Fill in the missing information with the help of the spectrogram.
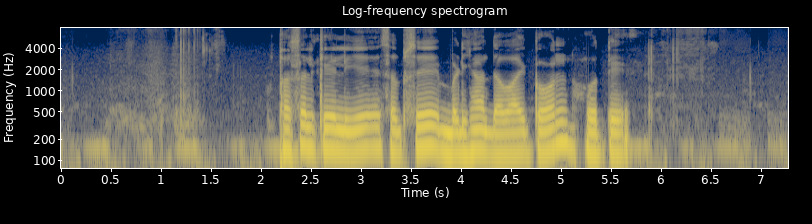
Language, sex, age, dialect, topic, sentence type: Magahi, male, 25-30, Northeastern/Surjapuri, agriculture, question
